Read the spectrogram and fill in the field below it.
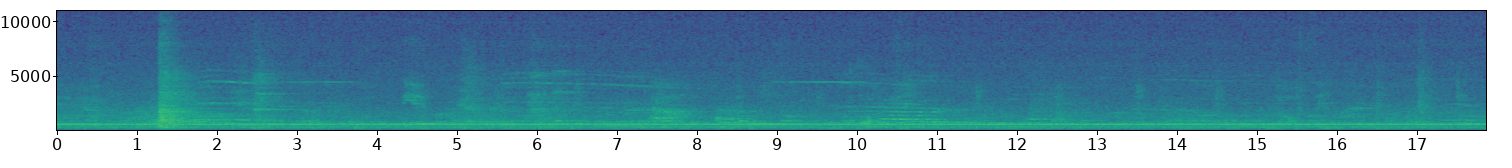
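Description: A young woman speaks calmly, giving instructions.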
